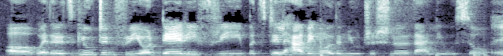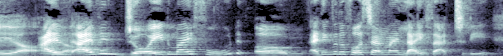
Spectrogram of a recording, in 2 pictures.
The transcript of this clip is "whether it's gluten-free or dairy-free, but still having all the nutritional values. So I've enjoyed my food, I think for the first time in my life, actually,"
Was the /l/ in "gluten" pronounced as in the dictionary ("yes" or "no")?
yes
